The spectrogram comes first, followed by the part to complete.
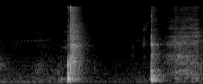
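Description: Handling noises: two short scraping knocks, one a little before a second in and one about a second and a half in, the second trailing off in a brief rub.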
